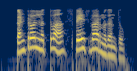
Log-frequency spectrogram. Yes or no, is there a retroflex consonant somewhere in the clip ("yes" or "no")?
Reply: yes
